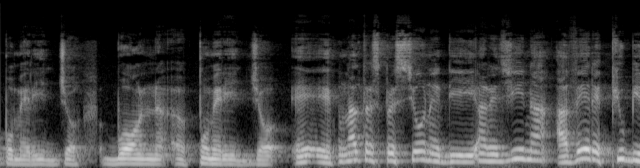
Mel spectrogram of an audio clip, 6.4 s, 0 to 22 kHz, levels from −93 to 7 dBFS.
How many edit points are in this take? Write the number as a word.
three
